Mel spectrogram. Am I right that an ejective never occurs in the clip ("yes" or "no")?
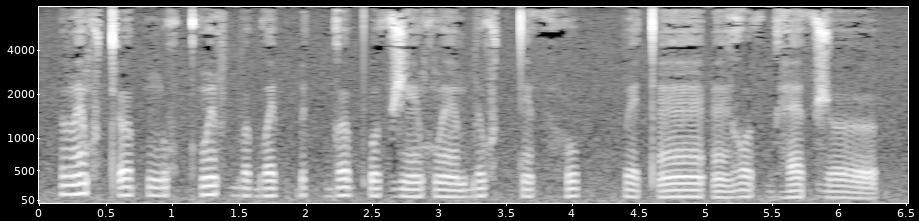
no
